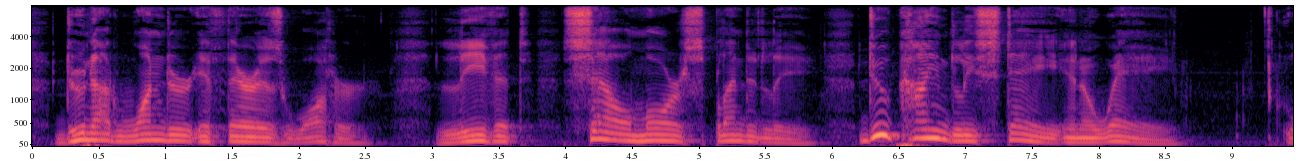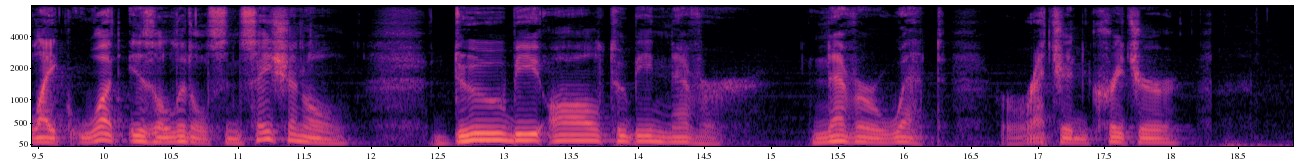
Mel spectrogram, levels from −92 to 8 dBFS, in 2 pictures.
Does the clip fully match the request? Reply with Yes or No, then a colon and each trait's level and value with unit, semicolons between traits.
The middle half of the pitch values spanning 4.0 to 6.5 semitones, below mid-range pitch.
Yes: wide, 5.6 semitones; low, 105 Hz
